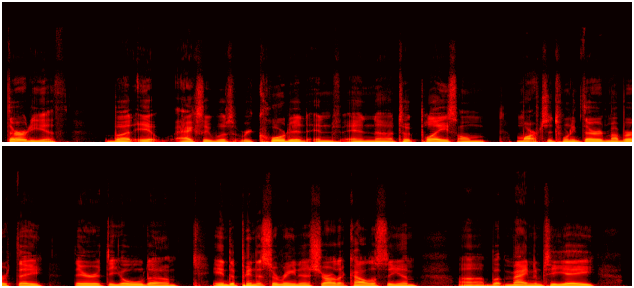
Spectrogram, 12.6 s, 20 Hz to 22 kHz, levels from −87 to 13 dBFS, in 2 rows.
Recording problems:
none

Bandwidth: 18 kHz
